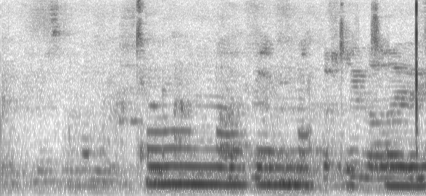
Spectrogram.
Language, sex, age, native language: Icelandic, female, 8, Icelandic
